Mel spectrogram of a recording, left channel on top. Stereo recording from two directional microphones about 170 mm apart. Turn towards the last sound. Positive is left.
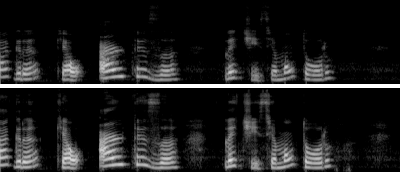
turn(degrees=-50)  # may be behind; listen again after turning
